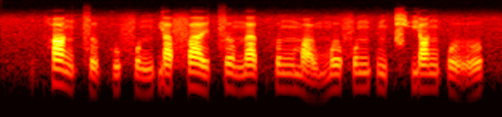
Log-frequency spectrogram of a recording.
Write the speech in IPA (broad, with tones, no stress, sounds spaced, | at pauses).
t̪ʰ ɑ˥˩ ŋ t͡s ɤ̰˨˩ k u˦ f ɤ˧˥ ŋ p j ä˧ f a˥˧ ɪ̯ t͡s ɤ˥˧ n̪ ä˥˩ t̪ʰ ɤ˥ ŋ m ɑ̰˨˩ ʊ̯ m ɤ˥˩ f ɤ˥ ŋ t̪ y˨ n t͡ɕʰ j ɑ˥ ŋ p ɤ̰˨˩˦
